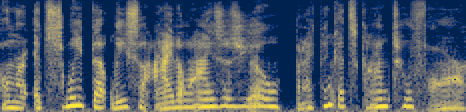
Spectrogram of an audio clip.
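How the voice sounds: A female-sounding voice in a cartoonish character voice, pitched fairly high. She speaks at a moderate pace over light background noise.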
